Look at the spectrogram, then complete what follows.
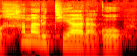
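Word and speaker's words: ἁμαρτία: 여러분들이 잘 알다시피 죄라는이 단어는 헬라어로 하마르티아라고 우리가 읽고 발음을 합니다.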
